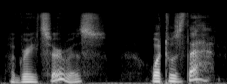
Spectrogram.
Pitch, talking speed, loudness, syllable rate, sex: 150 Hz, 130 wpm, -19 LUFS, 5.1 syllables/s, male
